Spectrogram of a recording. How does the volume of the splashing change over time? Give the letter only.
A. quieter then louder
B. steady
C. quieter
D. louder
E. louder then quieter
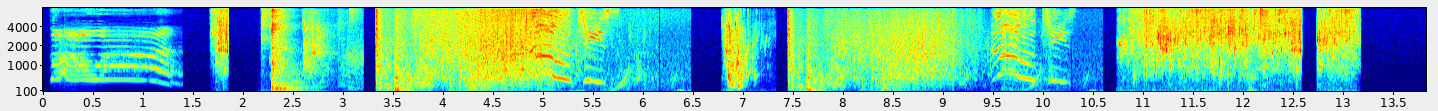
A.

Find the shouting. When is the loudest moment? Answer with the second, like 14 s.
5 s.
